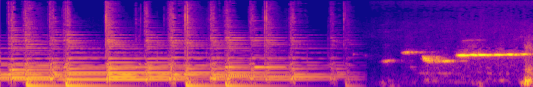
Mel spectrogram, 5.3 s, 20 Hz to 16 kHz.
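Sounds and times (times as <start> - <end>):
upbeat music with steady thumping beats: 0.2 - 2.8
person whistling a sliding tone: 3.8 - 5.3.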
